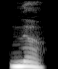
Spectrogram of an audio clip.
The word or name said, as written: ಞ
